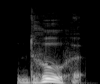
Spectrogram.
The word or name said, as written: धूह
